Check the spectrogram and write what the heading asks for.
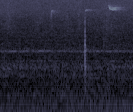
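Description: Quiet winter-woods field audio: a steady low rumble, with a few very faint, very high, short chirps scattered through it.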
